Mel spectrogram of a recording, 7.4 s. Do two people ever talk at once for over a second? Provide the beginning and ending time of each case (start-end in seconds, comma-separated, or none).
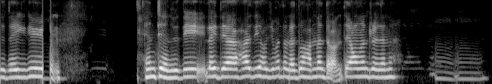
3.0-5.9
